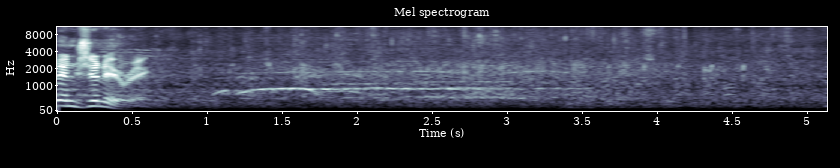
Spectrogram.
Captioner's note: audience applauding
